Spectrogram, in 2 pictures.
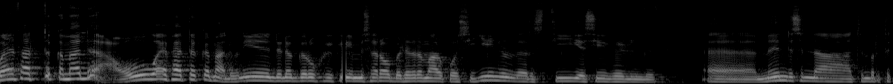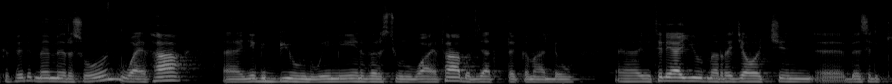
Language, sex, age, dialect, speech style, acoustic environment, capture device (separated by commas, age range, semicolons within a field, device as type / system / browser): Amharic, male, 25-34, Ethiopia - Gojjam, happy; excited, people talking; nature, mobile / Linux / Chrome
